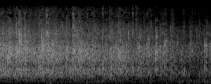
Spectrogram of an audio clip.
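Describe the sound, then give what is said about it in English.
An audience at a church service claps steadily, a dense wash of many hands applauding together, sustained and even throughout with no talking over it. “Come on, clap your hands real big to that right now.”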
